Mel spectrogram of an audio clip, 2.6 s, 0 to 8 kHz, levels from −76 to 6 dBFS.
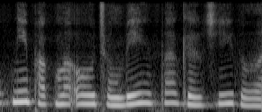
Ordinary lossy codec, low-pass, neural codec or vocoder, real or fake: none; 7.2 kHz; codec, 16 kHz in and 24 kHz out, 0.9 kbps, LongCat-Audio-Codec, four codebook decoder; fake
